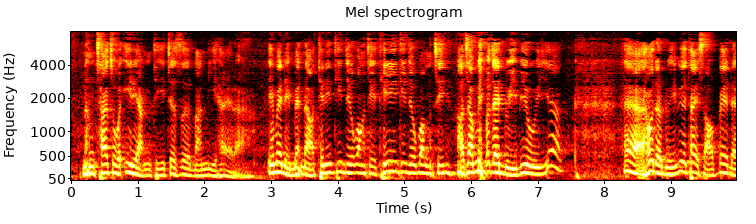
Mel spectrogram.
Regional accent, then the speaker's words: Taiwan; 一般我们台湾人大部分呐、啊、哦，大部分呐、啊，除了那个 baby 很小不算了、啊、哈、哦，一般来讲啊。都有吃过啊，大概都有吃过哈、哦。

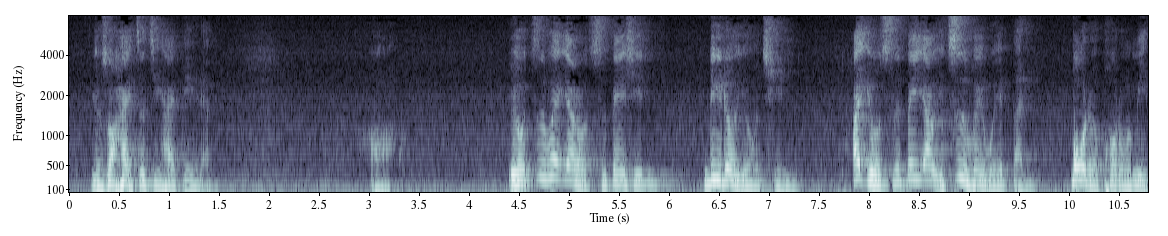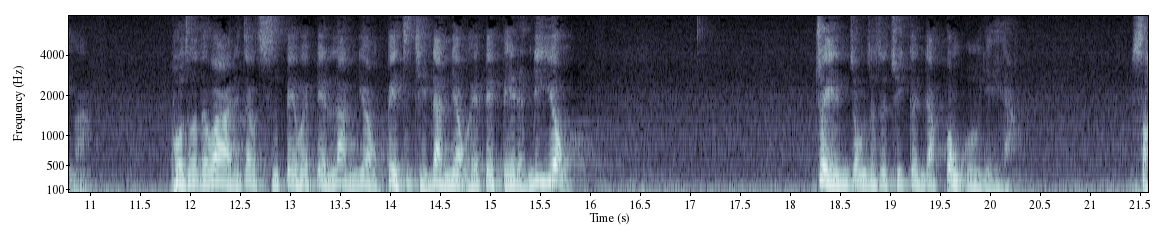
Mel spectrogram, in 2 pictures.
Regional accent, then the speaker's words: Taiwan; 啊，最可怕就是我们台湾人讲的叫做少一根筋

